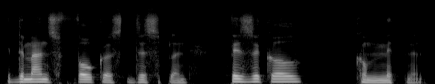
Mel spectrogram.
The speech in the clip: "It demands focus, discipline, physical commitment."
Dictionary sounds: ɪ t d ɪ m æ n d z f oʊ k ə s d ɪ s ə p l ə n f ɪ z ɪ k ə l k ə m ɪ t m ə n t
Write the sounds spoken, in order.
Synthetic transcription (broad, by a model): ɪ t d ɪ m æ n d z f oʊ k ə s d ɪ s ə p l ə n f ɪ z ɪ k ə l k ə m ɪ t m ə n t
